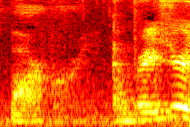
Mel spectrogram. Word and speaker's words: Barbary: it nine times yet well but it's this burberry right here bart barber it's pronounced barbary i'm pretty sure it's burberry barberry burberry's an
